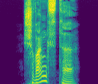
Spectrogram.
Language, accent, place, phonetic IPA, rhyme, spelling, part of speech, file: German, Germany, Berlin, [ˈʃvaŋkstə], -aŋkstə, schwankste, adjective, De-schwankste.ogg
- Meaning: inflection of schwank: 1. strong/mixed nominative/accusative feminine singular superlative degree 2. strong nominative/accusative plural superlative degree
